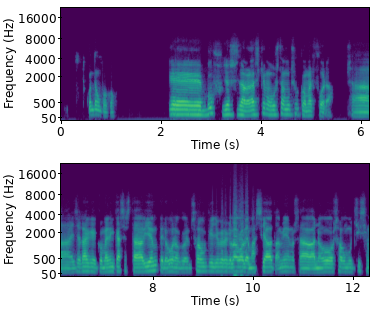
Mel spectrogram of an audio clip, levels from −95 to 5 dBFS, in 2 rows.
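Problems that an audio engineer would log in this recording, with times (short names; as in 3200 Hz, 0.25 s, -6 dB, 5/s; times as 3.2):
9.16–10.03 clipped -23 dBFS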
